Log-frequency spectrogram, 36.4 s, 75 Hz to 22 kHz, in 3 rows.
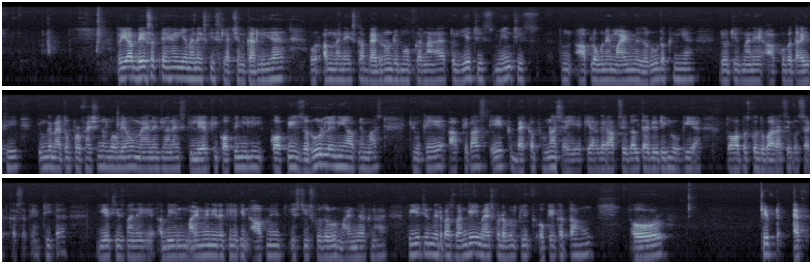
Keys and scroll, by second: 36.2 shift+F8.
